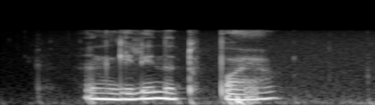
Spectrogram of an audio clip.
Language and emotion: Russian, neutral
